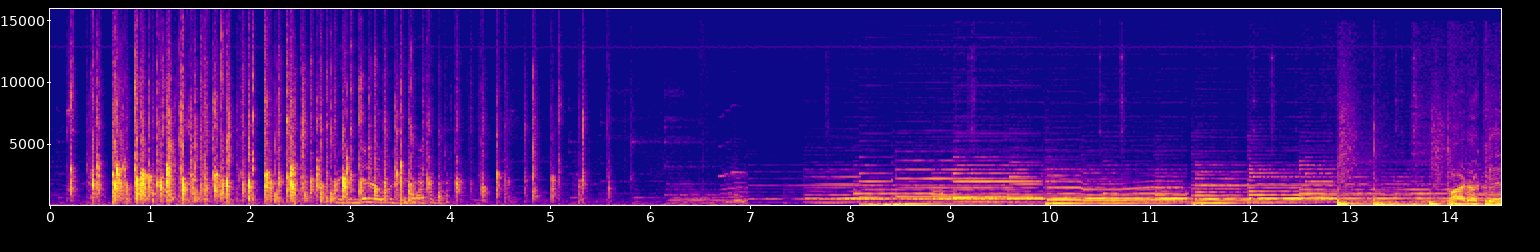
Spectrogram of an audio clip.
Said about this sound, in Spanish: Bueno, gracias por haber estado. ¿Un aplauso?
